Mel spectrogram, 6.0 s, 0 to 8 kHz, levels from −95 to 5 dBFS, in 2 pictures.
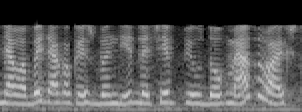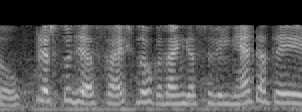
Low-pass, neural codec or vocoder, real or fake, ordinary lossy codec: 7.2 kHz; none; real; AAC, 16 kbps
